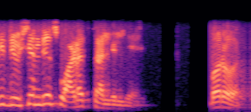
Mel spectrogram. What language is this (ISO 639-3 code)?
mar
